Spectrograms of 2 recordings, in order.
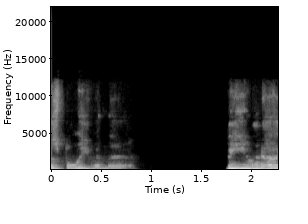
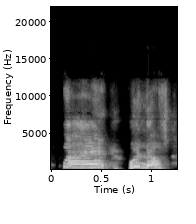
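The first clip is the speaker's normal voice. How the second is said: squeaky, much higher mock outrage at the word Windows; mock disbelief. Mocking the senior tech's shocked squeal over Windows. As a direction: parody a tech who can't believe it's Windows. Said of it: "he's like".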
